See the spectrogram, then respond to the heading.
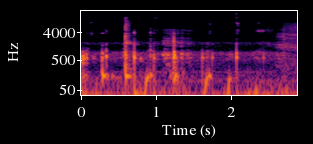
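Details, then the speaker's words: Kawasaki ZX-12R after coolant flush and refill, engine off: hoses squeezed by hand give irregular wet gurgles and bubbly pops as air escapes and coolant level drops; trapped air in cooling system being bled. "It's making little bubble sounds. I'm just gonna like squeeze like this, look. And look, it's gone down some more, so. You can hear it. Glug, glug."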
